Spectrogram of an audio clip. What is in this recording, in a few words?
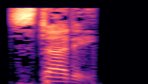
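"study", American English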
